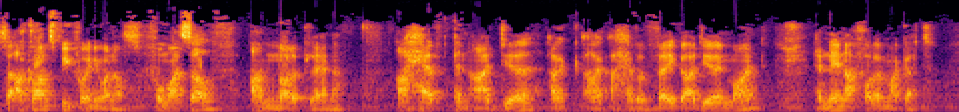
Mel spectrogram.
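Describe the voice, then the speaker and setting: A man speaks in a very deep, low pitch at a moderate pace, his intonation lively. Noticeable background noise runs underneath. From South Africa, moved from French-speaking country at eleven. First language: French. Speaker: business owner. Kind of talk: interview. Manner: repeats words, hesitant restarts.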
